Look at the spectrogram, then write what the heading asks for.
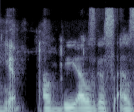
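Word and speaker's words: ALPHV: Alpha V.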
